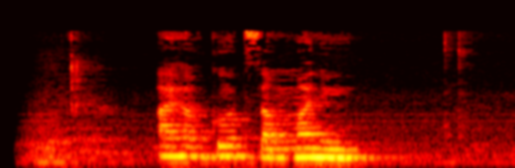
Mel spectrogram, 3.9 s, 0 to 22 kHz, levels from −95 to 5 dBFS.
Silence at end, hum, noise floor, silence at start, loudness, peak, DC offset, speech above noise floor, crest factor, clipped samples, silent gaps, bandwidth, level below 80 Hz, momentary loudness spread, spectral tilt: 1.05 s; none; -57 dBFS; 0.25 s; -25 LUFS; -12 dBFS; under 0.1%; 33 dB; 16 dB; under 0.1%; none; 11.5 kHz; -56 dBFS; 25 LU; -6.5 dB/octave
